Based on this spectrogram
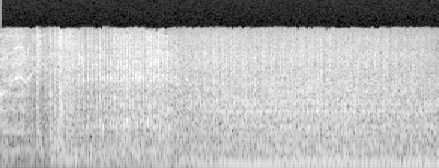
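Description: Electrical generator running while Afghan soldiers and civilians learn to repair it: a loud, continuous engine drone with a strong low hum that thickens and steadies after the first second or so.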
